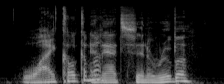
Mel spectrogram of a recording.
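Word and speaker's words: Whycocomagh: You should see how it's spelled Y. It's spelled wh Y C O M A G H. Y Cook.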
